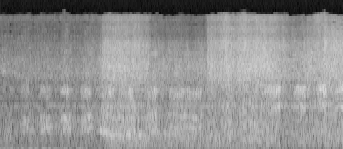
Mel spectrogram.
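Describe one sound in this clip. A heavy train crashes into a truck with a loud metallic bang.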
